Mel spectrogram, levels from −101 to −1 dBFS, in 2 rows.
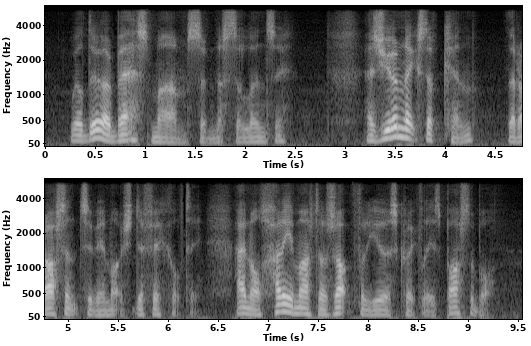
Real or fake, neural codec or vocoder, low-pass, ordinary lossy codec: fake; codec, 16 kHz, 0.3 kbps, FocalCodec; 5.4 kHz; AAC, 48 kbps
